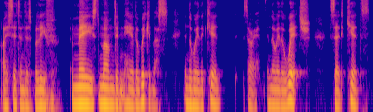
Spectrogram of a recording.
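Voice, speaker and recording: A man reads his own novel aloud as its author. His voice sits at a middle pitch and he keeps a steady storytelling pace. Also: moderate pace, hardly any pauses. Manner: steady storytelling, loose and hesitant when speaking offhand.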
